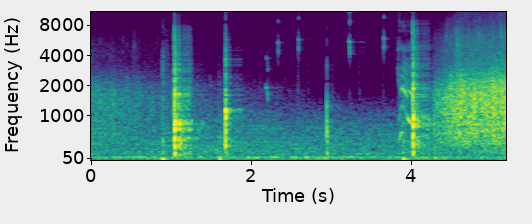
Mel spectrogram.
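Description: A tennis ball is struck with a racket, with sharp pops.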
